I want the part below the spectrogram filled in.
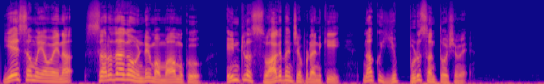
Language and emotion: Telugu, happy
